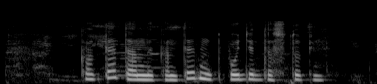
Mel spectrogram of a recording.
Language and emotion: Russian, neutral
